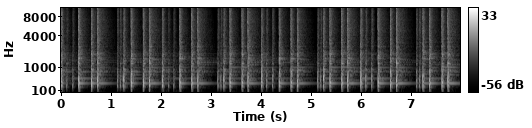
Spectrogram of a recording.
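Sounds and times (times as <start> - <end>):
bomba drum rhythm at 120 bpm: 0.0 - 7.9.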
